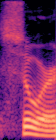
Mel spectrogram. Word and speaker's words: Sur: That's how you pronounce it, Sur. And it doesn't mean like a sewer.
